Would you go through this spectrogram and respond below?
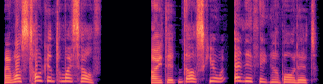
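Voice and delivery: put-on high-pitched boy protesting; defensive child. A narrator's reading. Boy defends himself to the man, high child voice. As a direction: protest innocence in a high kid voice. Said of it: "said in his defense".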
